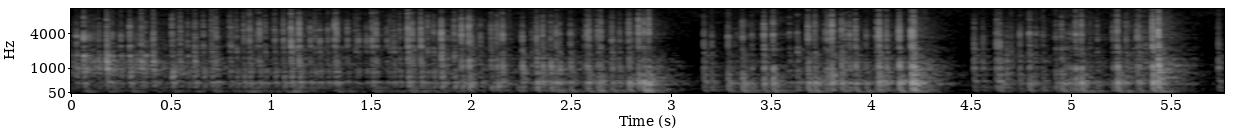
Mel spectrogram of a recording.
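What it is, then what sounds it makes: Wooden tabletop tapped with fingertips. A solid wooden tabletop is tapped quickly with the fingertips and short nails of both hands, making a dense, continuous patter of short, dry knocks. Most of the sound sits in a warm low-mid range with little high content, and each tap dies away almost at once. The flurry pauses briefly just after three seconds and again near four and a half seconds, with louder bursts around three, four and five and a half seconds.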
